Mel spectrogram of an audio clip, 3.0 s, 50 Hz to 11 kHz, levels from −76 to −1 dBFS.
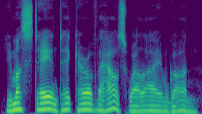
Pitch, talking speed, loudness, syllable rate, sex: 120 Hz, 255 wpm, -19 LUFS, 5.1 syllables/s, male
